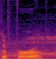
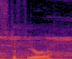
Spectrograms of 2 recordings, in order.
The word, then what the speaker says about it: Stafura: It's pronounced Stafura, not Stafura. He corrected me once.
